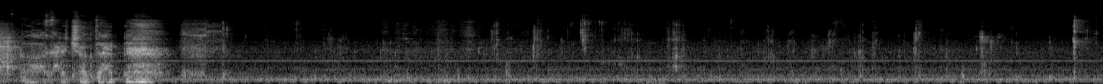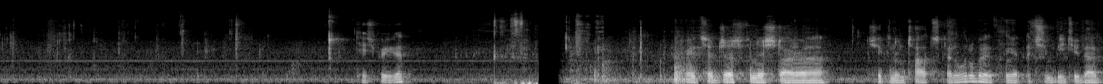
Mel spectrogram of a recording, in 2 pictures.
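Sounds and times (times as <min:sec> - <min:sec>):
steady low hum: 0:00.0 - 0:22.0
person chewing crunchy food: 0:02.2 - 0:14.4.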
